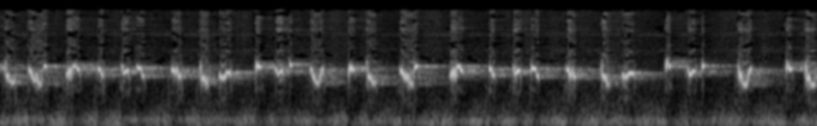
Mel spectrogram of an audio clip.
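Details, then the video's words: Male sooty-headed bulbul in full, agitated rolling song, used as a lure to make other bulbuls sing: fast chain of bubbly, liquid whistled notes, each dipping and rising, delivered about three per second without pause. "trucukan gacor EMOSI ROPEL PANJANG pancingan trucukan agar bunyi"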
